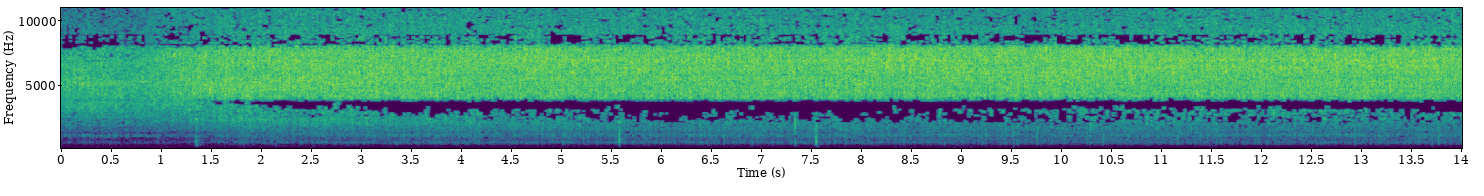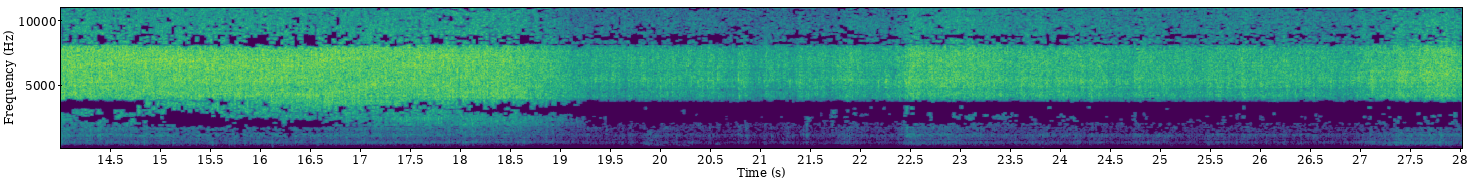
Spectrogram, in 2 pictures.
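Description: Chicken pieces frying in oil in an aluminium pot, a steady sizzle that drops noticeably softer about two-thirds of the way through.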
